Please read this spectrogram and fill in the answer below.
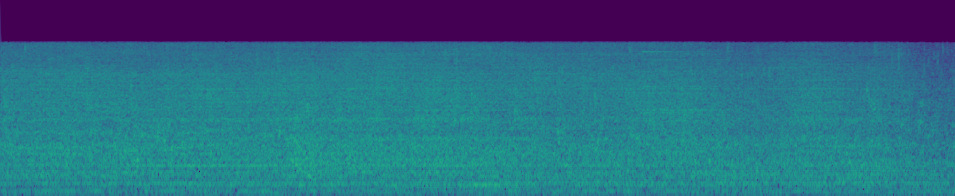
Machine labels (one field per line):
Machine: pump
